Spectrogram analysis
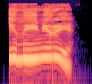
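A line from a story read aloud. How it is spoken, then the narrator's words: Exclaimed. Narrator (Russian): воскликнула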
